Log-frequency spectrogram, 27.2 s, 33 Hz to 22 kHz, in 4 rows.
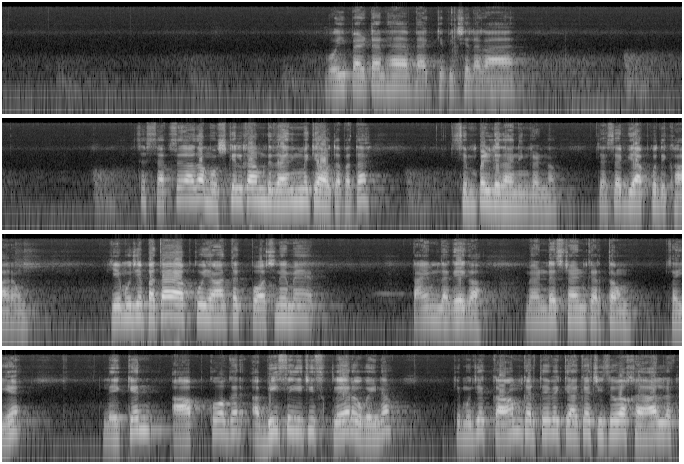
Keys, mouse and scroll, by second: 0.6 scroll down 1, 1.5-2.1 scroll down 2, 5.8-7.4 scroll down 4.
